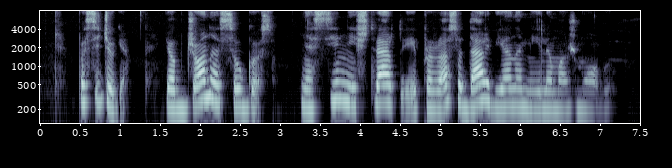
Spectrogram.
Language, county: Lithuanian, Klaipėda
